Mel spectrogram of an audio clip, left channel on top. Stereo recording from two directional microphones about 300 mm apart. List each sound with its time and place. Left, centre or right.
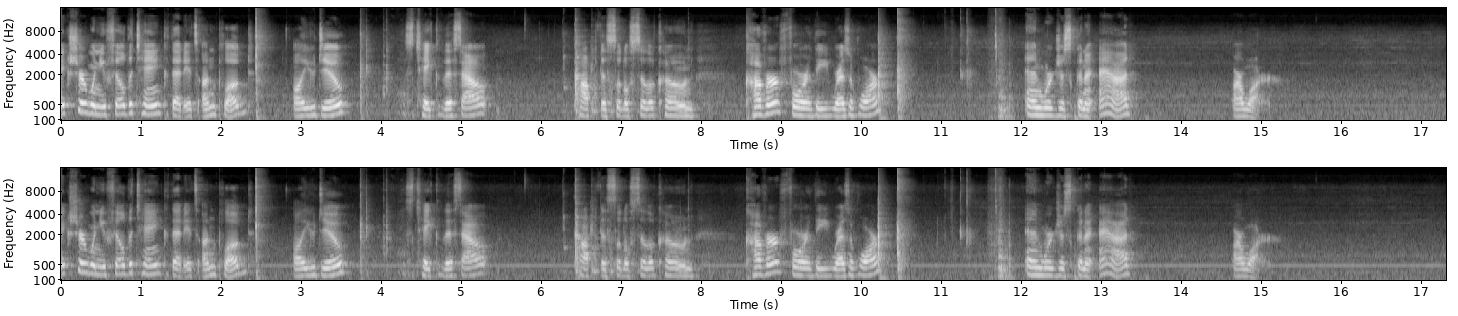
0.0 s speech: centre
12.0 s speech: centre
14.6 s speech: centre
